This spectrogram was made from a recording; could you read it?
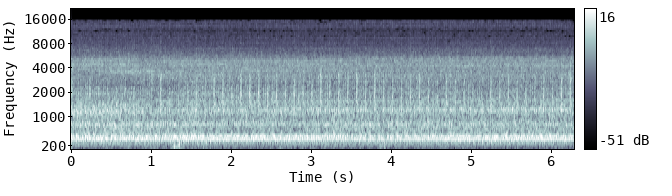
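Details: Lada 21126 engine at steady idle with a sharp, fast metallic ticking knock, heard most clearly near the end of the recording; the owner asks what the sound is, cause unknown.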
